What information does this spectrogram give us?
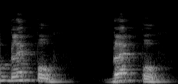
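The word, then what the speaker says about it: βλέπω: Aí ficou blepo, tá? Esse seria mais ou menos próximo da pronúncia dessa palavra aqui, que quer dizer vejo, né?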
